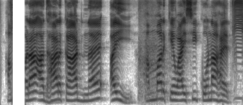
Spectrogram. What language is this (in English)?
Maithili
